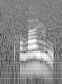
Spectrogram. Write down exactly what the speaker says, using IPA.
x ɔ ŋ aː ɪ̯ ɭ ʏ

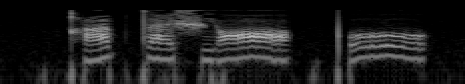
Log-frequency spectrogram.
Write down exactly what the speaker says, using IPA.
qʰ æ˩˥ p t æ˧ ʃ j ɒ˧˥˧ | pʼ o˧˥˧

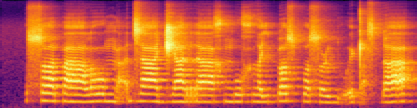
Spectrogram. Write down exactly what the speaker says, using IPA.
sˤ ø e̯ p aː lˠ oː ŋ a̰ d͡z aː d͡ʒ a r aː x ŋ o x ðˤ ɪ lʲ ɓ ø sˤ p ø sˤ ø ɭ ʎ o̰ e̯ ɖ a̰ sˤ ɗ a

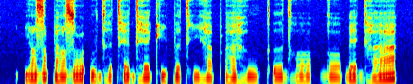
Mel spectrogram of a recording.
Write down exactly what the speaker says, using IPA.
ʔ i zˤ ə p a zˤ u ʔ u dʱ ə tʰ ɛ dʱ ɛ kʼ i p ə tʰ i ɦ a pʼ a ɦ u kʼ ɤ dʱ ɔ | ɡ ɔ ɓ ɛ ɡʱ a

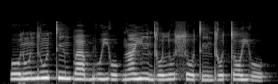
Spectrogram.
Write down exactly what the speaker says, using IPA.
o˧ ɾ ũ˦ d ũ˦ t ĩ˦ b a˧ b u˦ j o˧ ɡ ã˦ j ĩ˦˨ d o˧ l u˦ s o˦˨ t ĩ˧ d o˦ t ɔ˧ j o˨

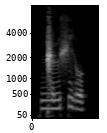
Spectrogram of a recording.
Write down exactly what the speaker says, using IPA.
ŋ͡ǁ ʉ ʃ i ʊ̯

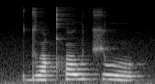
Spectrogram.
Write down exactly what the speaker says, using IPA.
d ʊ˨ qʰ u˦ t͡ʃ ʊ˦˨

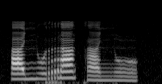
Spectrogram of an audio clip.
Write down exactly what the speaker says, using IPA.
a˨ ɲ u˨ r ã˦ k ã˨ ɲ ũ˨

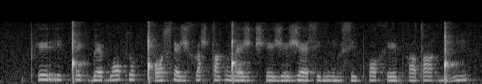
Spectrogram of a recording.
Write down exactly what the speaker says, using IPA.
pʰ e r i ǃ e ɡ͡b ɛ b ɔ f ɾ o ǃʼ ɔ s ɾ ɛ ʒ x ɯ ʃ tˤ i ŋ͡ǃ ɛ ʒ t͡ʃʰ e ʒ e ʒ ɛ s i ŋ͡m ə̤ s i pʰ ɔ x e pʰ o tˤ ɯ o̯ ɡ͡ǃ i

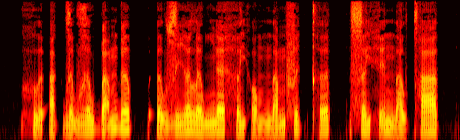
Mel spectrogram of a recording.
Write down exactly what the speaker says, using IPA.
h ṵ˧˨ ə̯ ʔ a˨˩ k̚ z ə̰˧˨ w ɣ ə˨˦ w ɓ a̰˧˥ m ɗ ə˦˥ p̚ | ʔ ə˧˩ w z i˨˦ ə̯ l ə˧ w ŋ ɛ˧ h ə˨˦ j ʔ ɔ˨˩ m n a˨˦ m f e˦˥ k̚ t̪ʰ ə˦˥ t̚ | s ə˧ j h ḛ˧˥ n a˨˩ w t̪ʰ a˦˥ t̚

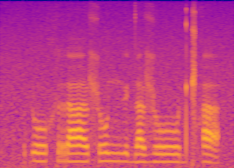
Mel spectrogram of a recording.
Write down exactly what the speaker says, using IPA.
ɗ o x r aː ʂ o ɲ ʏ d a ʐ oː d ǁʰ a

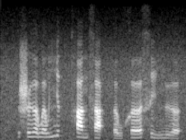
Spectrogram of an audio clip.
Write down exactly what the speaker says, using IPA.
ʂ ɨ˧ ə̯ w ə˧˥ w ɲ ə˦˥ k̚ t̪ʰ a˧ n s a˨˩ k̚ h ə˨˩˨ w x əː˧˥ s i˨˩˨ ŋ ɨ˨˩ ə̯

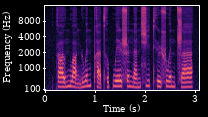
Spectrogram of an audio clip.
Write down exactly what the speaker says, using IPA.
k ɑ˧˥ ʊ̯ n̪ w ɑ̰˨˩ ŋ ɻ w ə˥˩ n pʰ ä̰˨˩ t̪ʰ ɤ˦ p w e˥˧ ɪ̯ ʂ ə˥˩ n a˧˥ n ɕ i˥ t̪ʰ y˧˥ ʂ w ə˥˩ n ʈ͡ʂ ä˥

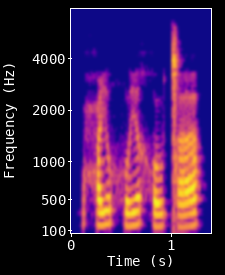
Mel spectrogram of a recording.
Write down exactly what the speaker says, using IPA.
ħ i χʷ i χ u ǀ a

